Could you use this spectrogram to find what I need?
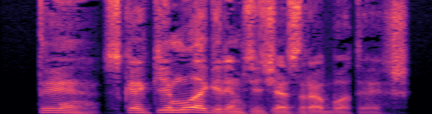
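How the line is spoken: Calm inquiry. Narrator (Russian): спокойно поинтересовался капитан

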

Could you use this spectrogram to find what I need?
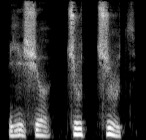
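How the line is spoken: Hoarse pained whisper. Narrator (Russian): хрипло прошептал он, сгорая изнутри

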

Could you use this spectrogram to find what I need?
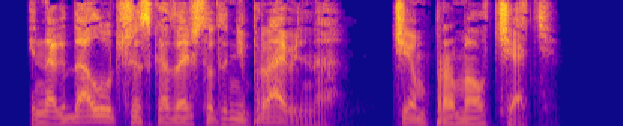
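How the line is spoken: Grumbling. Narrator (Russian): проворчал Чейд

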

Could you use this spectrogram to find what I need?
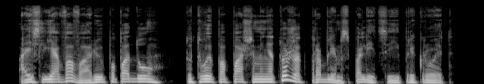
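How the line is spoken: Cheerful, casual tone. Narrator (Russian): спросил я веселым, почти что будничным тоном

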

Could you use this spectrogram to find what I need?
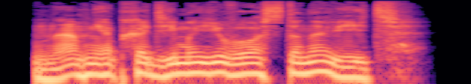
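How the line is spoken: Breathless exhale. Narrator (Russian): выдохнул Морган

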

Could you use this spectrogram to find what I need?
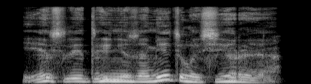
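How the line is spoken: Dull, muffled voice. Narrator (Russian): проговорил ворк глухо

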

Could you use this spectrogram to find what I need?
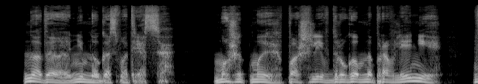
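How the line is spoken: Breathless exhale. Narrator (Russian): выдохнул, справляясь с одышкой

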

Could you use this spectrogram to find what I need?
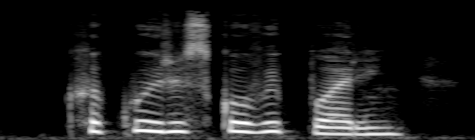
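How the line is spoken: Thoughtful. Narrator (Russian): задумчиво произносит Арвендел

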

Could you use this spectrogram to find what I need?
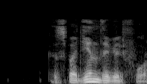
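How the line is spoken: Plain. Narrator (Russian): сказал он

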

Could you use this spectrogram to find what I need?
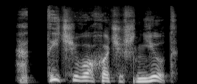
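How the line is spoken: Exclamation. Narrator (Russian): воскликнул Минхо

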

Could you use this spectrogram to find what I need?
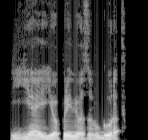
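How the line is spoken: Muffled reply. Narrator (Russian): глухо ответил разведчик

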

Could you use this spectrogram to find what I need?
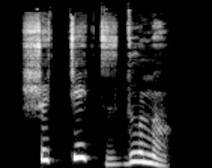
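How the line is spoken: Furious, through gritted teeth. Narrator (Russian): Процедил он сквозь зубы, брызжа слюной

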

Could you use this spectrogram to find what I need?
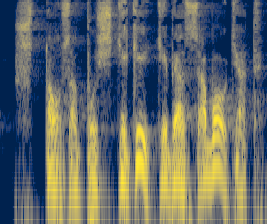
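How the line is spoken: Barking dog. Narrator (Russian): рявкнула собака

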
